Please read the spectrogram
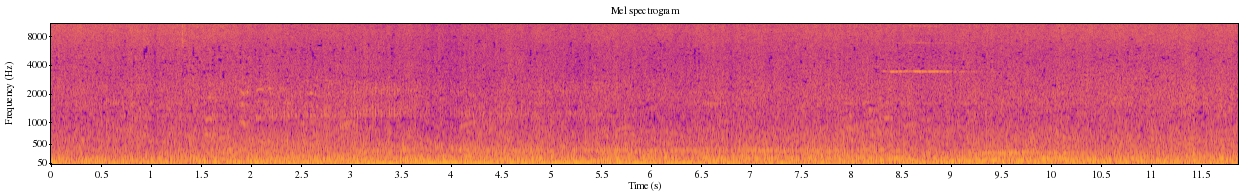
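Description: Steady city street noise: cars and motorcycles passing, under a heavy low rumble of wind on the microphone.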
